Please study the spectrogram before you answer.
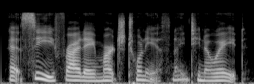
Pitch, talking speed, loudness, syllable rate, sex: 190 Hz, 190 wpm, -17 LUFS, 5.1 syllables/s, female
